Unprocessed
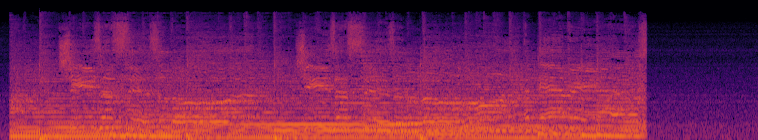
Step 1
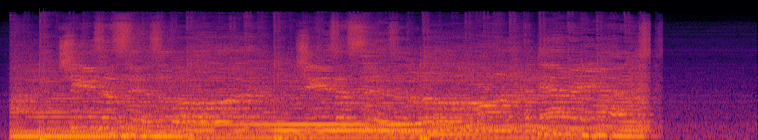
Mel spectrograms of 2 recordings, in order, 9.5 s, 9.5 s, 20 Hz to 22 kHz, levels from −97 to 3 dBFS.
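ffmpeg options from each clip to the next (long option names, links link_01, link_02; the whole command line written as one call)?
ffmpeg -i in.wav -af "aecho=1:1:49.56|204.1:0.708|0.251,volume=3.5dB" out.wav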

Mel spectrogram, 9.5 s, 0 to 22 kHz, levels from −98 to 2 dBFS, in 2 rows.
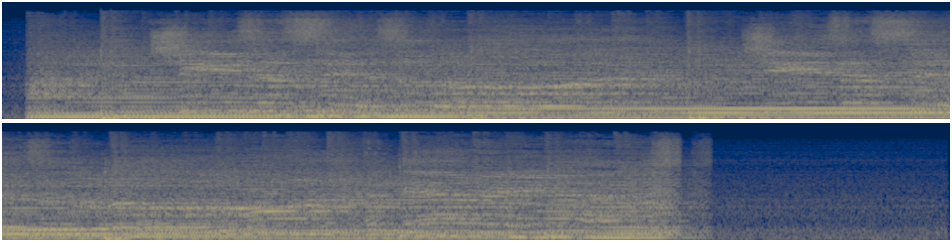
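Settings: ffmpeg -i in.wav -af "equalizer=frequency=620:width_type=o:width=0.39:gain=-5.5,volume=-5dB" out.wav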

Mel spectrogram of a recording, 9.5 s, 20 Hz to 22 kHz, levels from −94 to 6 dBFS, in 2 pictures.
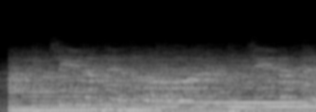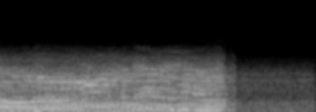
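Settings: ffmpeg -i in.wav -af "lowpass=frequency=1500:width=0.5412,lowpass=frequency=1500:width=1.3066,volume=5.5dB" out.wav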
